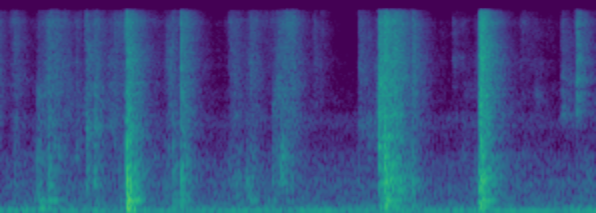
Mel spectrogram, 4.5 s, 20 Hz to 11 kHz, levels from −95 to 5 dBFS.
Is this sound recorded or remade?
recorded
